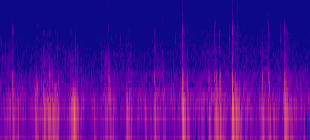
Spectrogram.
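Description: FitQuest upright exercise bike being pedaled, almost completely silent: only a faint low hum with soft, irregular knocks now and then.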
